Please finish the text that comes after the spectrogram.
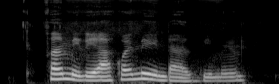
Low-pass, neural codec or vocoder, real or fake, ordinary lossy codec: none; vocoder, 44.1 kHz, 128 mel bands every 512 samples, BigVGAN v2; fake; none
